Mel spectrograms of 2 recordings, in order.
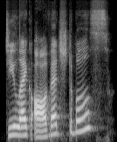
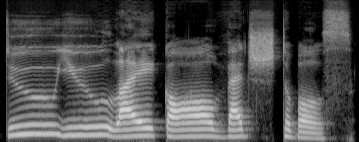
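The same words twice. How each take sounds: First: The sentence is spoken quickly with words running together. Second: The sentence is spoken slowly with words kept apart. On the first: "I'll say it fast" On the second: "I'll say it slow"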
